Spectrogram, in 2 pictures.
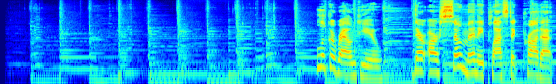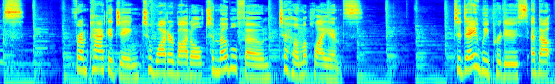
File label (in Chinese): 外籍女 专题 废料回收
